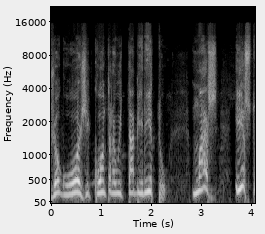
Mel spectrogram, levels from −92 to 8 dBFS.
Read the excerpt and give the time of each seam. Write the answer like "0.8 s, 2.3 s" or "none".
2.7 s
